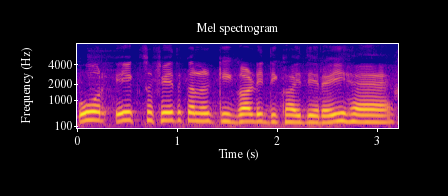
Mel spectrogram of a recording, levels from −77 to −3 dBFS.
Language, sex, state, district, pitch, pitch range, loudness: Hindi, male, Uttar Pradesh, Shamli, 220 Hz, 205-245 Hz, -14 LUFS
